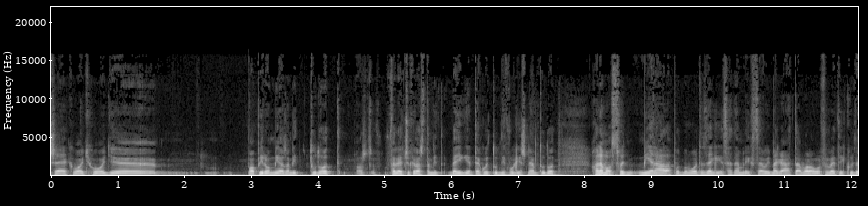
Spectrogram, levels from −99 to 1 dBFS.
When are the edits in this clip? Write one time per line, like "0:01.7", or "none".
none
